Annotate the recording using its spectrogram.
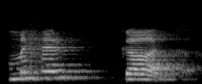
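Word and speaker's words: Mehrgarh: And here, first one, Mehergarh. Meher, you just try to pronounce, children. Meher, M-E-H-R, Meher, Garh, G-A-R-H. Not the t.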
